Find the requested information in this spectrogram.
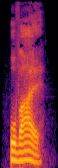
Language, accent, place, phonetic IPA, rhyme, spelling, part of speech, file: German, Germany, Berlin, [oˈvaːl], -aːl, oval, adjective, De-oval.ogg
- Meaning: oval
